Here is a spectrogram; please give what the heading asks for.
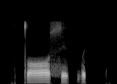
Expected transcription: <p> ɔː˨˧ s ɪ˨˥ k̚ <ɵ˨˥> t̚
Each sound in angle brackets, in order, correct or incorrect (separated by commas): incorrect, incorrect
